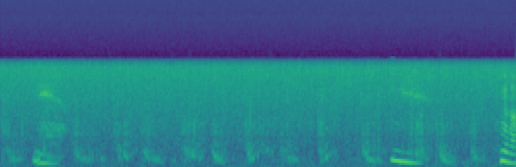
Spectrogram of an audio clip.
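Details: Male domestic cat called Daddy X purring indoors. A low, steady rumbling pulse repeats throughout. Short rising chirps break through near the start, around six seconds and at the end. A woman's soft voice is heard over it.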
